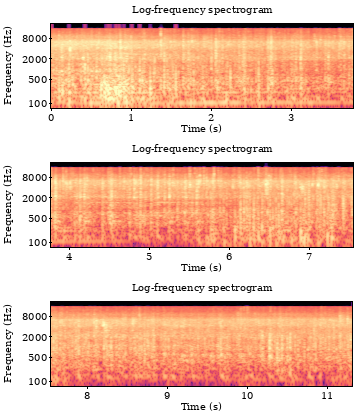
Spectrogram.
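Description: Steady rain falling, an even patter of many fine drops, with a brief louder low rumble about a second in.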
